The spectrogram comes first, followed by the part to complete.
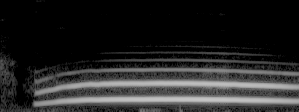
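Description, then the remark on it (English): A creature lets out a long, sustained, piercing howling scream that rises and holds steady for about two seconds, loud, with no talking over it. “You're frozen, watching in terror as it raises a snout too long to be any animal's and lets forth a piercing, howling scream.”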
